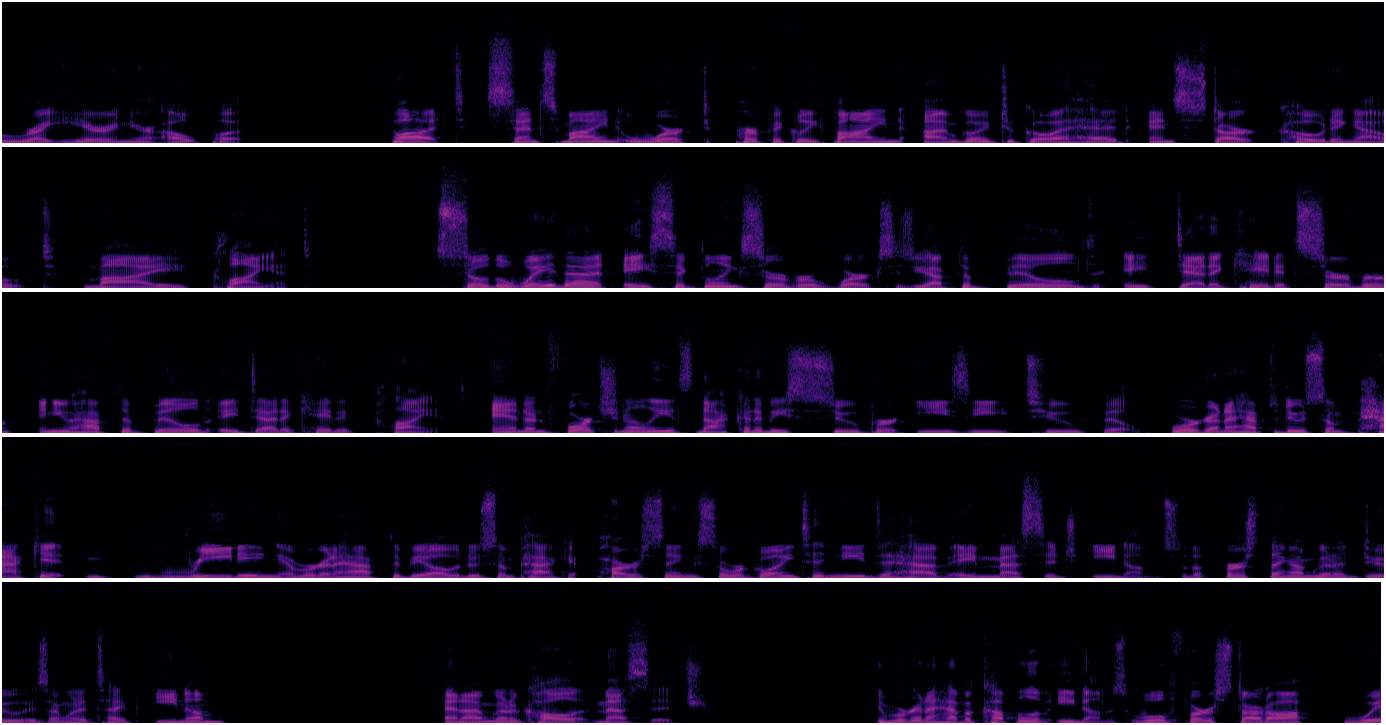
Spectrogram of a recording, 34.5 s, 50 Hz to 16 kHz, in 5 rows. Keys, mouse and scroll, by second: 1.3 click, 5.6 click, 7.2-7.9 scroll down 6, 7.9-8.6 scroll up 14, 9.0-9.9 scroll, 16.2 click, 16.4-17.6 scroll, 17.6 click, 18.7 scroll, 19.5 click, 19.6 scroll, 25.3 click, 26.6 Return, 27.2-32.0 typing, 29.0 click.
